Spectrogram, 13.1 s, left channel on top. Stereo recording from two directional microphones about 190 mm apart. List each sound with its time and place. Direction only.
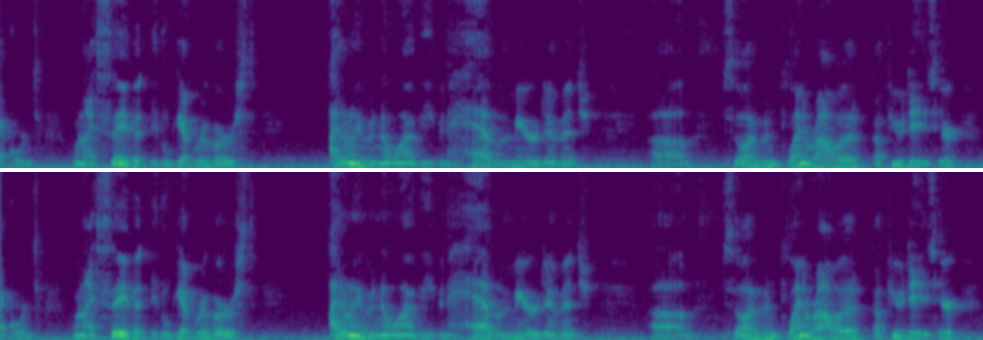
0.9 s speech: 15° right (ahead or behind)
4.4 s speech: 15° right (ahead or behind)
8.6 s speech: 15° right (ahead or behind)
